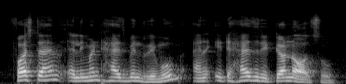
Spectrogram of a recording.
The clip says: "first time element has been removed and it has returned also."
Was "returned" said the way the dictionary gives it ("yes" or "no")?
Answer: yes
